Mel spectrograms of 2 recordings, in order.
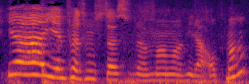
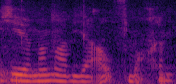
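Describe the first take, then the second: First: Speaking up, a bit faster; to someone hard of hearing. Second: Soft unvoiced whisper. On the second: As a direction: whisper it almost inaudibly. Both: Real, not acted. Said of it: "Ja, du musst lauter reden".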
